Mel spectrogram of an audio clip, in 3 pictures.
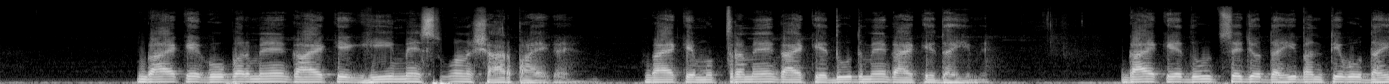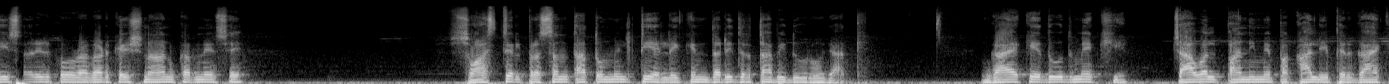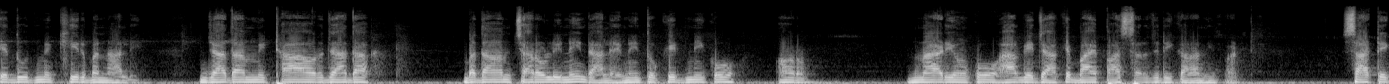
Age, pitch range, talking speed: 60-79, 90-115 Hz, 135 wpm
